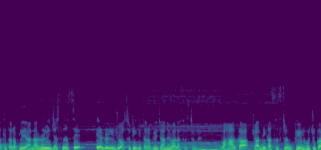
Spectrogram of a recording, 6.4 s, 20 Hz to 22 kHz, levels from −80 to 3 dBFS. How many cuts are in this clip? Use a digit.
1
